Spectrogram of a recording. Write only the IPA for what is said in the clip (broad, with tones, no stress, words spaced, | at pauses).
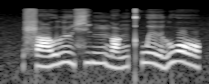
ʂɑ˨˦ʊ̯ly˥˨ ɕi˦ŋn̪ɑ˨˦ŋt̪ʰwe˥˨ɪ̯ lwɔ˥˨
